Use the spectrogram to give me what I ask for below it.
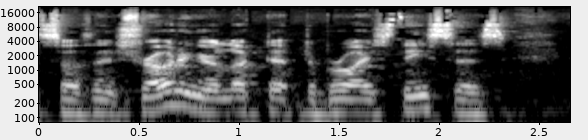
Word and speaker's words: de Broglie: mathematical idea combined with de bruy that's how you say his name it looks like de broglie it's called de bruy he brought in the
